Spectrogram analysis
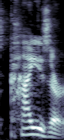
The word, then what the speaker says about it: Caesar: For instance, Kaiser in German, which is actually the correct Latin pronunciation of the name.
